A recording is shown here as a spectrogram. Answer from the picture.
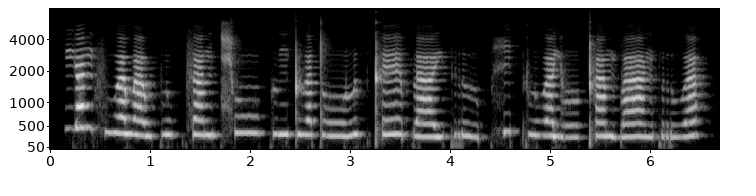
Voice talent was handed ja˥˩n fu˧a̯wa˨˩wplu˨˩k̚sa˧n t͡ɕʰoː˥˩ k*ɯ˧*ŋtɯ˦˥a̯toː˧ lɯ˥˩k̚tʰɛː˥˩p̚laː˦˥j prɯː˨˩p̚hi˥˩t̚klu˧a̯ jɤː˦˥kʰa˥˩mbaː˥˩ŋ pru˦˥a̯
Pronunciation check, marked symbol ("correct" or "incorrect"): incorrect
